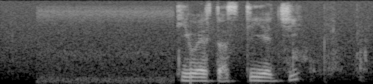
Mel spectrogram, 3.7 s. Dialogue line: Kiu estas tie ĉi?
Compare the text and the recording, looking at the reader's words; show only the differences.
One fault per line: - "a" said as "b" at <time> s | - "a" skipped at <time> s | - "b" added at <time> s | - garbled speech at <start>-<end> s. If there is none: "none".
none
